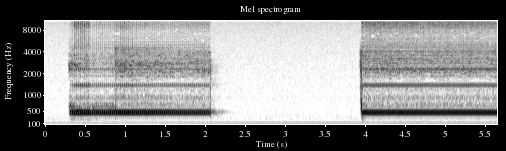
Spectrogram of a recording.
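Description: telephone dialing and ringing

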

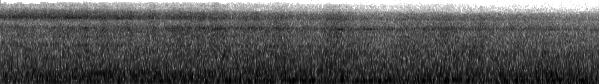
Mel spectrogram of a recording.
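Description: airplane in flight

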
